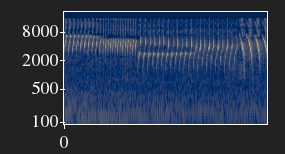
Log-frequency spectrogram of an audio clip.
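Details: Singing canaries: a rapid high rolling trill changes into a slightly lower series of quick repeated notes, ending with a few loud, sharply falling whistled notes.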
